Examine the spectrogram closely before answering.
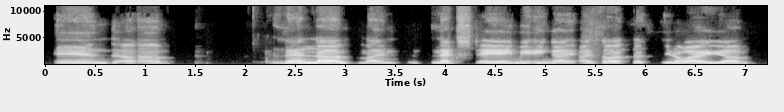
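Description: A man speaks slowly at a medium pitch, with little pitch movement. His tone is clear and smooth, and fairly bright.

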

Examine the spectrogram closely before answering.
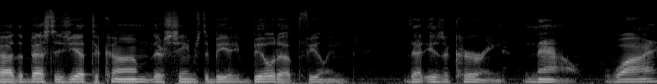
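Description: The man has an unremarkable speaking voice at medium pitch. He goes at a fairly slow pace with fairly even intonation. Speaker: guest. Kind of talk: casual chat.

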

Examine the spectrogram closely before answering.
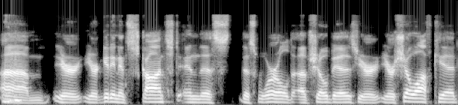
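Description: Against a quiet background, a man with an unremarkable speaking voice talks at a fairly slow pace in a medium pitch with fairly even intonation. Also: hardly any pauses. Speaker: podcast host. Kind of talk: interview, scripted intro.

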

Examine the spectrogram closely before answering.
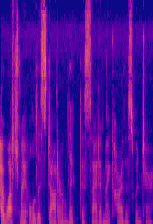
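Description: A woman's very deep, low voice at a fairly quick pace, on a very clean recording with a silent background. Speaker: podcast host. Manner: storytelling, conversational.

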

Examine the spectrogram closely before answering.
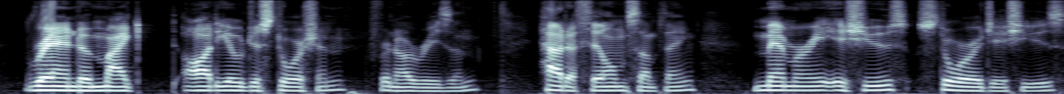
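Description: Over a very clean recording with a silent background, a man at a medium pitch speaks at a fairly quick pace in a monotone, flat way. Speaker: podcast host. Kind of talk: casual chat. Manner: casual, profane.

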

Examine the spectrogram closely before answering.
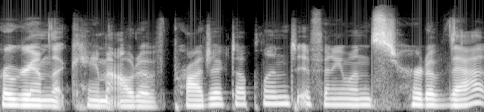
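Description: In a normal speaking voice, a woman with an American accent speaks at a fairly low pitch with fairly even intonation, the sound dry and close with no echo in a very clean recording with a silent background. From Iowa. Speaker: conservation communicator and bird hunter. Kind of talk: casual interview chat.

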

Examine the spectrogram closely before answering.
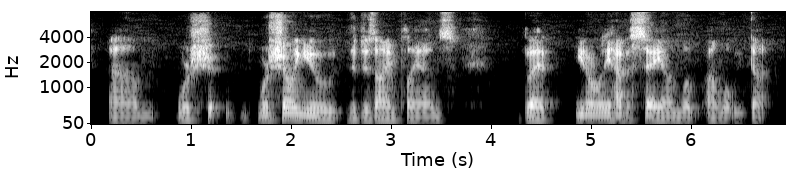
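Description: A man with a New Jersey accent speaks at a moderate pace in a medium pitch, his intonation monotone and flat. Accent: New Jersey American. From US Northeast, New Jersey. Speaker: co-living design consultant. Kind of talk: interview conversation. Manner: halting.

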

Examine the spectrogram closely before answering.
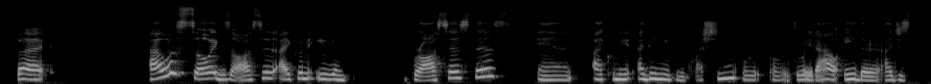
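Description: This woman has a fairly high, somewhat breathy voice with a dark, mellow tone and lively intonation, heard in a dry, close sound with no echo. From Portugal. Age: 30s. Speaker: tsunami survivor. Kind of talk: testimony. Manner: halting.

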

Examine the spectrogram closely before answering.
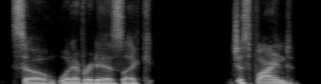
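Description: On a very clean recording with a silent background, a man speaks in a dark, mellow tone. His voice is somewhat breathy. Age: 30s. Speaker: rapper and poet. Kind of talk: casual chat.

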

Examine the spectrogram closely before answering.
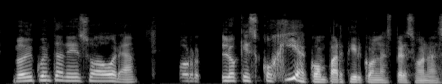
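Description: The sound is dry and close with no echo as this man speaks at a moderate pace. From Mexico, La Paz, Baja California Sur. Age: 30s. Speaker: podcast co-host, public speaker. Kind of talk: podcast conversation. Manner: repeats words when starting sentences.

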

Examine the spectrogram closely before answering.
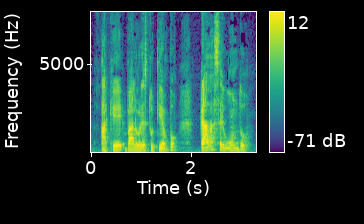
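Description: A man talks, his pitch varying in an ordinary way. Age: 30s. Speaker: podcast host, motivational speaker. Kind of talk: motivational monologue. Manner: animated.

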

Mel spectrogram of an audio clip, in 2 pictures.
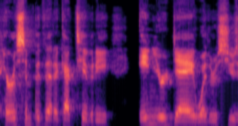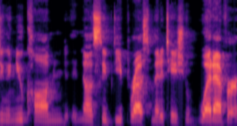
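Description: In a plain, everyday voice, a man talks at a moderate pace with fairly even intonation on a very clean recording with a silent background. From Canada. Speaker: entrepreneur and strength coach. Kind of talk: casual interview.

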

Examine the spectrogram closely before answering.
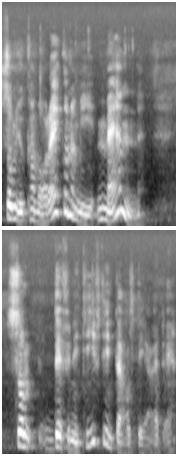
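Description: A woman with a dark, mellow tone and fairly low pitch speaks at a fairly slow pace, her pitch swinging very widely. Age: 60s. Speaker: podcast co-host, workplace ageing consultant. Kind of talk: casual podcast discussion.

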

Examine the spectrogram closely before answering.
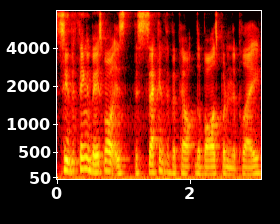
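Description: Very fast talk from a man with an American accent, medium pitch and ordinary pitch variation. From Pittsburgh, US. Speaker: podcast guest. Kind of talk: casual chat.

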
